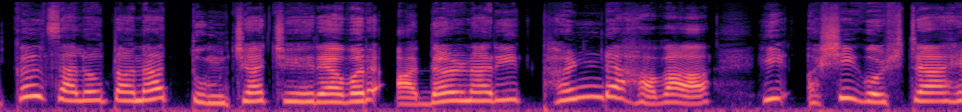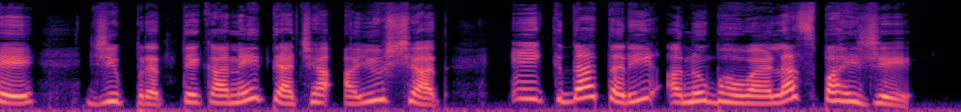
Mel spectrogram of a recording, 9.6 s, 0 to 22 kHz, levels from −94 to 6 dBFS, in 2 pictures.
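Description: Nothing's technically wrong in this bit of speech; it's just someone talking, with no dropouts, glitches or distortion to point at anywhere along the way.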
